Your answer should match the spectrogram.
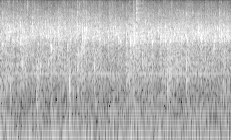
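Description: Sausages frying in a pan for toad in the hole: a steady, bright crackling sizzle of fat, continuous and close, with small popping spits throughout and no voices.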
